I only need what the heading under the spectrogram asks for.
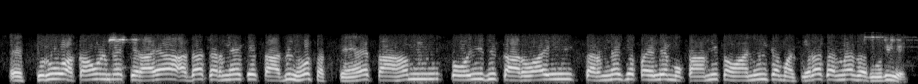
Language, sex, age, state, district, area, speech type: Urdu, male, 18-30, Maharashtra, Nashik, urban, conversation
